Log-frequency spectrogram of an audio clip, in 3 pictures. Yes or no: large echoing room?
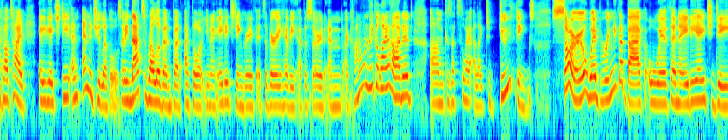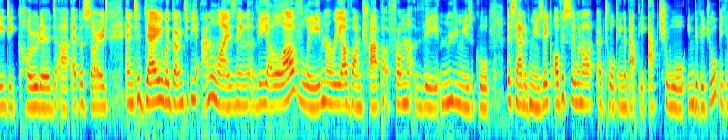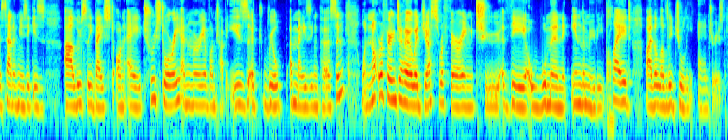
no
